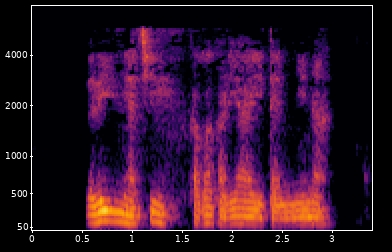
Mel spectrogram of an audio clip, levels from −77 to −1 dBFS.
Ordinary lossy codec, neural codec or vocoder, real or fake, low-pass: MP3, 24 kbps; codec, 16 kHz in and 24 kHz out, 1 kbps, XY-Tokenizer; fake; 7.2 kHz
